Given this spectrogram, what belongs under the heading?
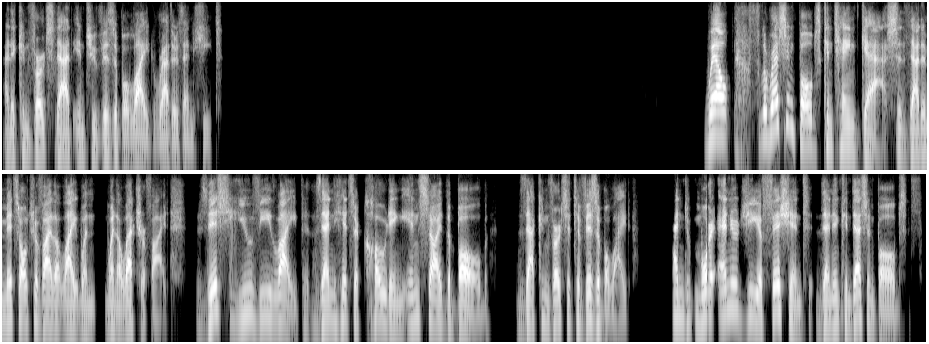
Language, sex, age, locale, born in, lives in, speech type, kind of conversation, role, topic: English, male, 55-59, en-US, United States, United States, read, expert-assistant, expert, How does a lightbulb produce light?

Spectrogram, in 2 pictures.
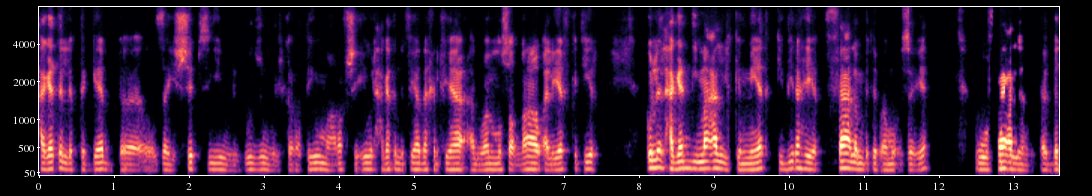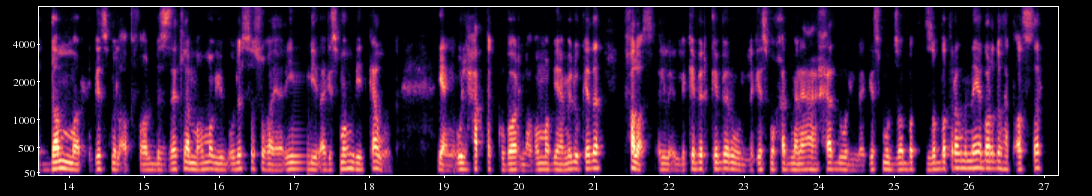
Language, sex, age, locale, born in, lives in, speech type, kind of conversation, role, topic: Arabic, male, 40-44, ar-EG, Egypt, Portugal, conversation, unstructured, none, هل المفروض الشركات اللي بتروّج للأكل الضار تتعاقب؟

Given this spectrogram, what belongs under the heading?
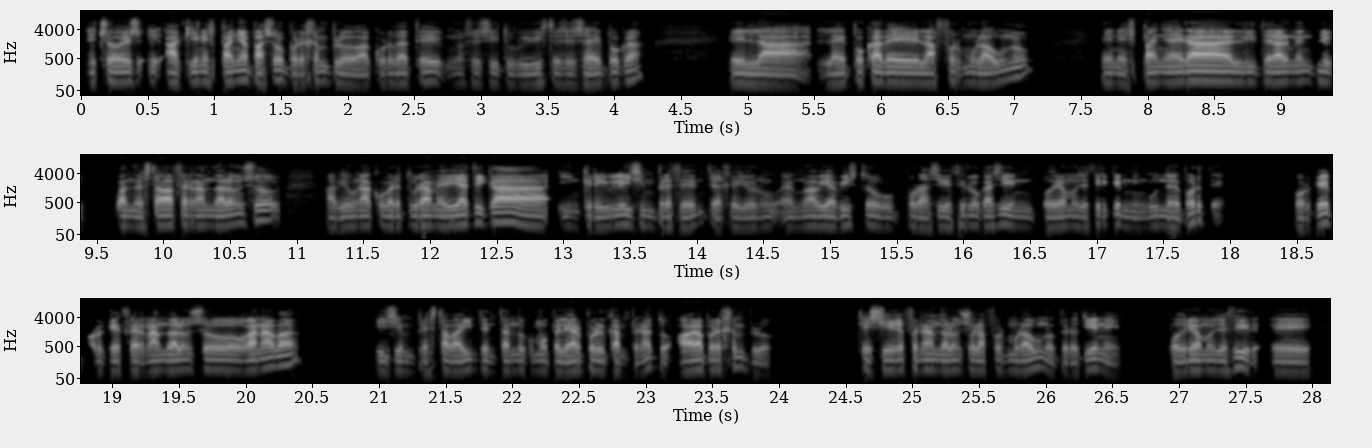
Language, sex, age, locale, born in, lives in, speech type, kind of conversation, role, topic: Spanish, male, 25-29, es-ES, Spain, Spain, conversation, unstructured, none, ¿Es justo que algunos deportes reciban más atención que otros?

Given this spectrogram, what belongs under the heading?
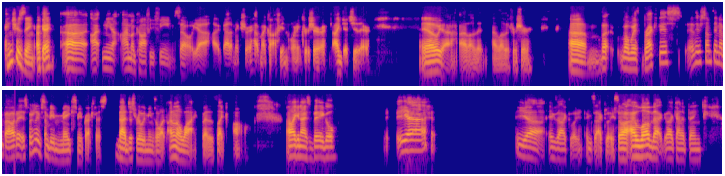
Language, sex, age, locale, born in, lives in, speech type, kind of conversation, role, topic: English, male, 20-24, en-US, United States, United States, conversation, podcast, guest, How do small everyday moments contribute to your overall happiness?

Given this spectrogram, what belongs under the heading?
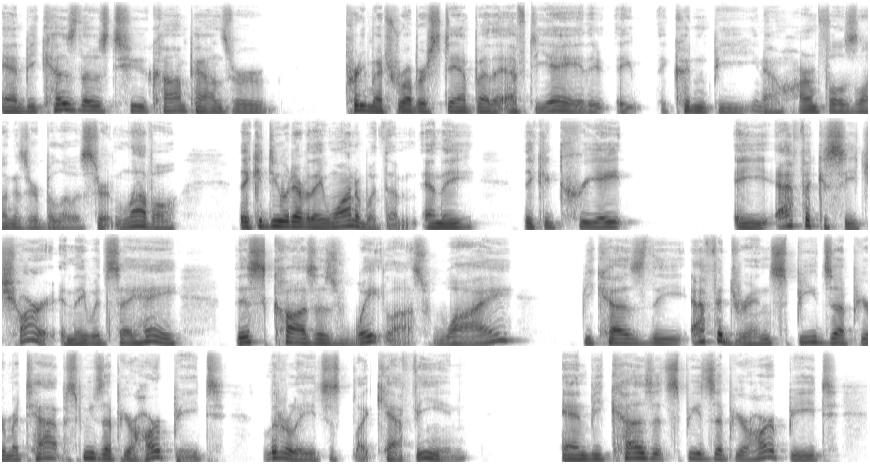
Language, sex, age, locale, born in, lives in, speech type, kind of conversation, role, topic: English, male, 60-64, en-US, United States, United States, conversation, unstructured, none, What happens when science is used to control or manipulate people?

